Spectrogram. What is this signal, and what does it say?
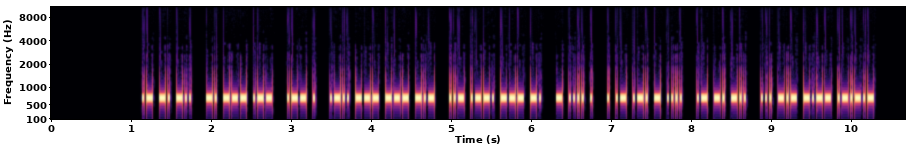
Morse code, heard as a keyed tone, about 44 wpm, 700 Hz. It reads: AND NOW WE LOOK UPON THE EARTH AND SKY.
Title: Sentences from Top 1200 Words 45wpm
